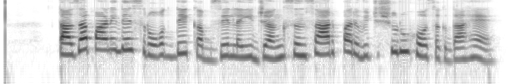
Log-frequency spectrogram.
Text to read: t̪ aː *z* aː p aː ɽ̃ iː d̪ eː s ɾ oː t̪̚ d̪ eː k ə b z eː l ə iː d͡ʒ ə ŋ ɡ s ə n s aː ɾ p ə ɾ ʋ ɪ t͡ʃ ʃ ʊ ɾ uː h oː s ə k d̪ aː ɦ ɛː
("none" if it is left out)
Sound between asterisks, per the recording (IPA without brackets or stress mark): z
